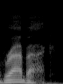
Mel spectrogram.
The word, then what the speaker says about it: Rabak: The manor house, or Hergard, in question is to be called Rabak, pronounced something like Roebuck, though that is not its name.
